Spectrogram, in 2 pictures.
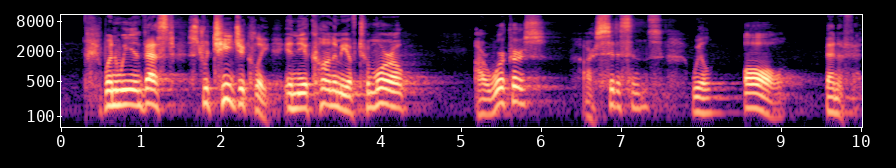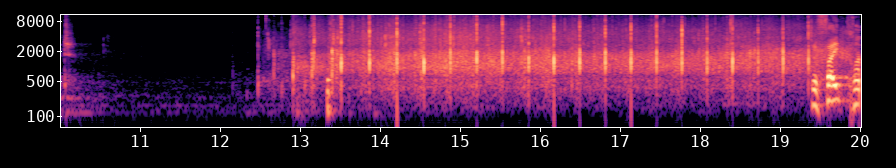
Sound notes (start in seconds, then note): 12.4 applause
